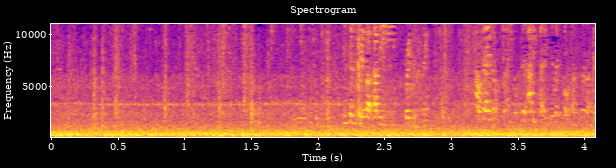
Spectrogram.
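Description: Shopping bags rustling and groceries being handled as they are unpacked, in short scratchy spells about two seconds in and again after three seconds, over a steady low background noise.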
